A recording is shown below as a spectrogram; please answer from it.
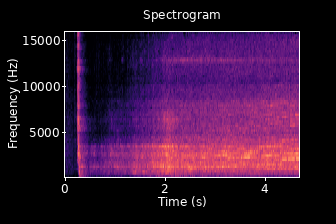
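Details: Rolls-Royce Dart turboprop dry cycle on 24 V, 500 A battery supply via start panel relay: sharp click then smooth whine climbing steadily as the starter spins the turbine freely, no rubbing or grinding.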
